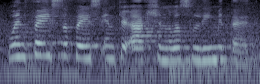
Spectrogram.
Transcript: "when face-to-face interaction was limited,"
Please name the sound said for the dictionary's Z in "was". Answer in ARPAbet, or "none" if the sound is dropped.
S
